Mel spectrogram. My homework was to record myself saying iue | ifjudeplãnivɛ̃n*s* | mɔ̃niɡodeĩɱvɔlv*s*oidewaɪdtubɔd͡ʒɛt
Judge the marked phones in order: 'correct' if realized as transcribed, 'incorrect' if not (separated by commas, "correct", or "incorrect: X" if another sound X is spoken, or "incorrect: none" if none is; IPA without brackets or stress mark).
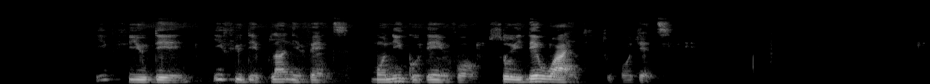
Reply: incorrect: t, correct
